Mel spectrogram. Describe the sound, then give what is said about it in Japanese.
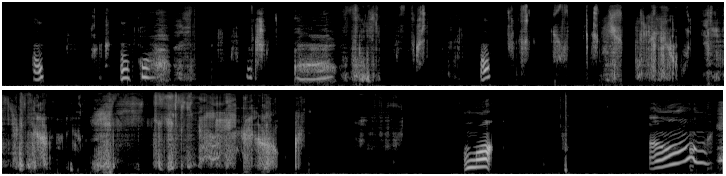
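Licking and eating chocolate: many wet, crunchy mouth sounds of smacking, biting and chewing come in irregular bursts, some brief squeaky sweeps near the end. “もちろん食べるっていうのはチョコを舐め取ってあげるってこと。というわけで、いただきまーす。”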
